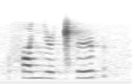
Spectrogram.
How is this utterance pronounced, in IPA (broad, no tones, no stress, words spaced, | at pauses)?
sˤəɲə˞ ǁʰə˞p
